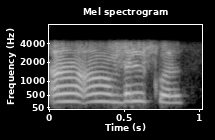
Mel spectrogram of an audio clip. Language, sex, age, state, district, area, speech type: Kashmiri, female, 45-60, Jammu and Kashmir, Kupwara, urban, conversation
